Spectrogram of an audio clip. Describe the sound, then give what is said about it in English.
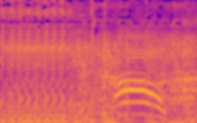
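Rapid gunfire comes from a mounted machine gun in a video game, a dense, continuous rattle of shots. Midway through, a brief whining tone arcs up and back down over the firing. “Oh, he's not just standing there. He's behind a mounted machine gun. Oh, that explains a lot.”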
